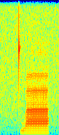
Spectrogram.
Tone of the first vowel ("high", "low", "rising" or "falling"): high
